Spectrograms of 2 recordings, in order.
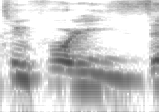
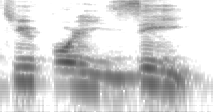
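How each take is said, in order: First: The letter is said as zed. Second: The letter is said as zee. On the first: The speaker calls it wrong. "It's not two forty Z" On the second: The speaker calls it right. "It's two forty Z"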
